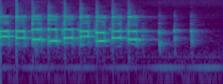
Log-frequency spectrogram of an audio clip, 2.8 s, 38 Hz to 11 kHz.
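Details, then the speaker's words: Interlogix NX-8v2 alarm panel after a basement window opened and triggered an instant alarm: a quick run of about a dozen dialed digits then clicks; the phone line is busy on an active call, so the panel cannot report. "So you can see that the panel is currently trying to attempt to dial the alarm, and it is not working, which is problematic because now, since the phone line is still being used, I'm still currently active on the call, it's not going to be able to send any message."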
